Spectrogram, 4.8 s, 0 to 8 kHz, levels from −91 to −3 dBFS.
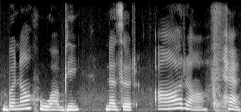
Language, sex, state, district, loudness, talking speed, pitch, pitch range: Hindi, male, Punjab, Fazilka, -13 LUFS, 85 wpm, 220 Hz, 205-255 Hz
